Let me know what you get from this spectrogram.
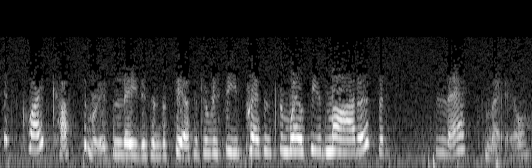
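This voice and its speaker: A woman's voice: high voice, expressive, moderate pace. An actress playing a young theatre singer, girlish, coy and theatrical, in 1940s radio drama style. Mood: indignant. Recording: dull, noisy old radio recording.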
